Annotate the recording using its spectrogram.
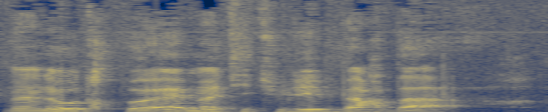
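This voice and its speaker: A man reciting poetry in a slow, solemn voice, letting line endings drop softly. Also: medium pitch, lively intonation, reverberant. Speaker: poetry reader.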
